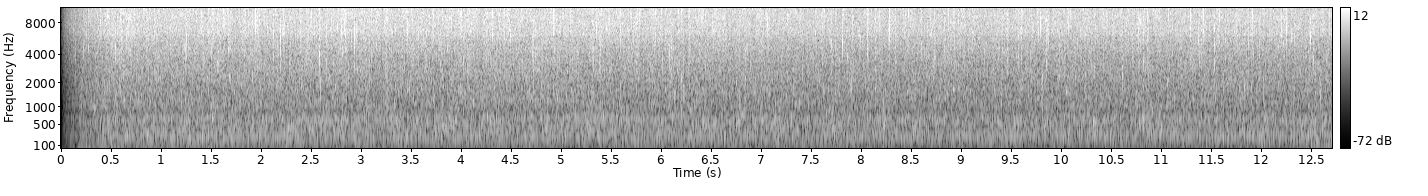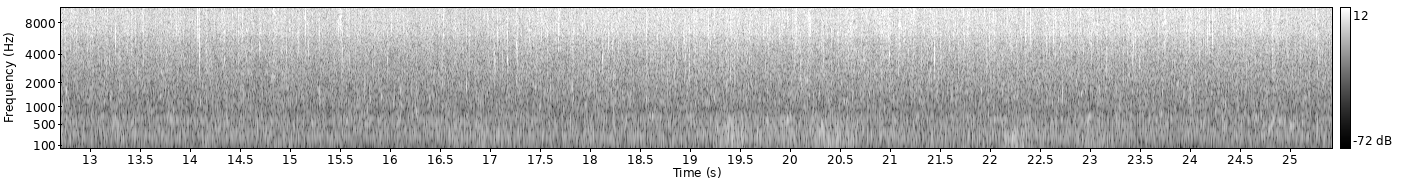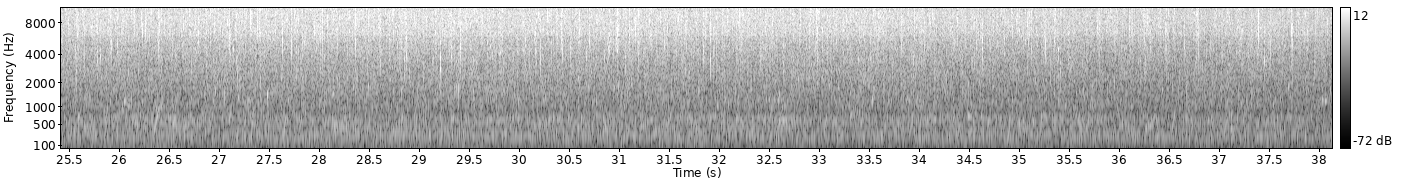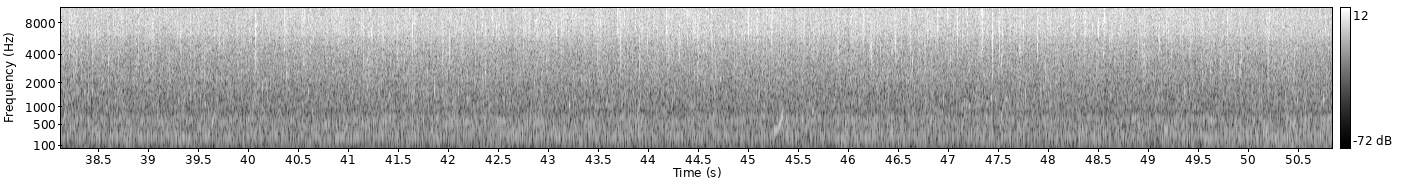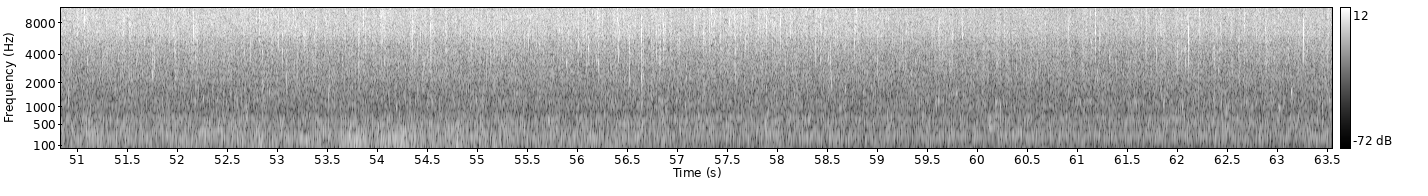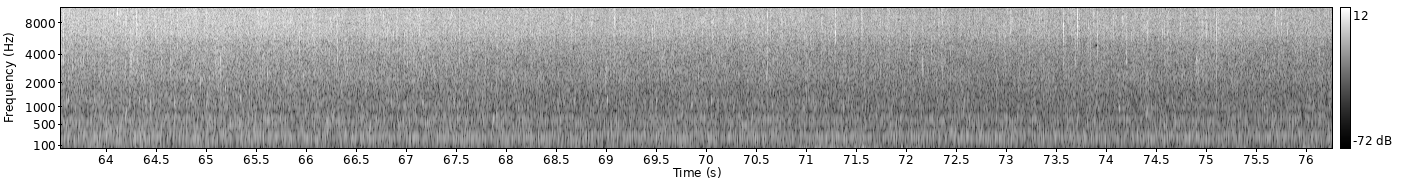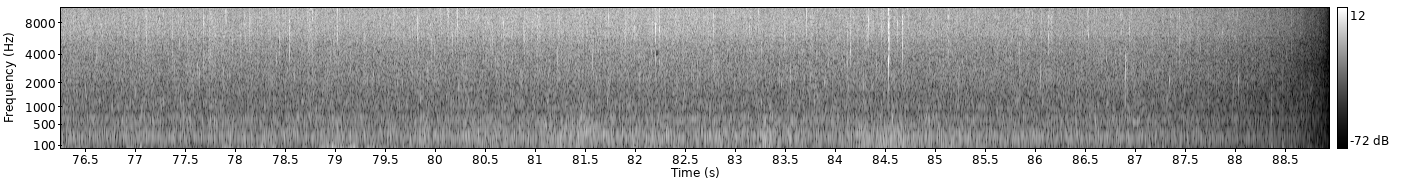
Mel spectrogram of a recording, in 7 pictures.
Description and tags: Rain is falling on the river Vltava in Prague. Later in the recording, a distant thunder is audible. Recorded with an Olympus LS-11.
